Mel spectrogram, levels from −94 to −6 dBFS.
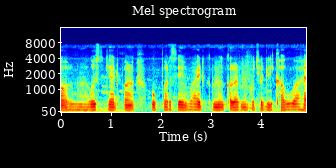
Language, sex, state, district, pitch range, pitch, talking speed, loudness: Hindi, male, Haryana, Rohtak, 110-120 Hz, 115 Hz, 185 wpm, -20 LUFS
